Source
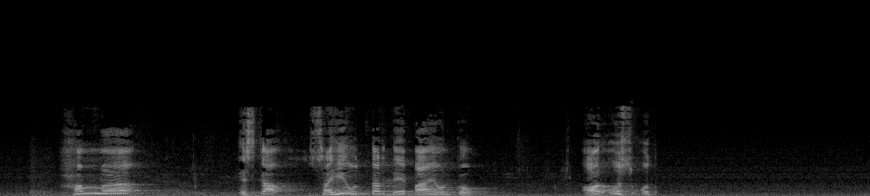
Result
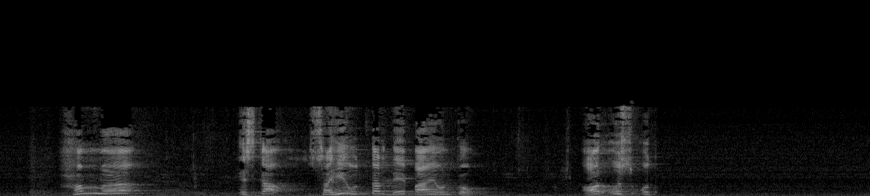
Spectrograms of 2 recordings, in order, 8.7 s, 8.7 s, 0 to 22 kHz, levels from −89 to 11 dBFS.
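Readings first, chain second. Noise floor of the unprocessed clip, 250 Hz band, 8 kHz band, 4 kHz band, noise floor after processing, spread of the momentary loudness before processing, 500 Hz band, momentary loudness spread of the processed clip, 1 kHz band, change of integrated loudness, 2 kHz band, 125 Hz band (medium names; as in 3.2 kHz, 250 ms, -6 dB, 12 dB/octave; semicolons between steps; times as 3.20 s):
-59 dBFS, -12.5 dB, +6.0 dB, +2.0 dB, -68 dBFS, 12 LU, -11.0 dB, 13 LU, -9.0 dB, -4.0 dB, -4.5 dB, under -10 dB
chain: pre-emphasis filter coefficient 0.9; de-hum 402.1 Hz, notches 19; trim +7 dB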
